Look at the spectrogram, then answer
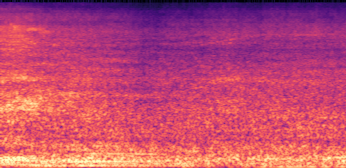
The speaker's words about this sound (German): Ich bin mal echt gespannt bei diesen ganzen Autos, ob man mich noch hören kann. oder ob nicht.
